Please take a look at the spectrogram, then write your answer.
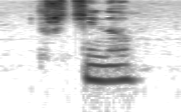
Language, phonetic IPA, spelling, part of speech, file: Polish, [ˈṭʃʲt͡ɕĩna], trzcina, noun, LL-Q809 (pol)-trzcina.wav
